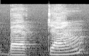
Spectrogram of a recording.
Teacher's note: Ở tiếng trắng có âm tr, khi đọc tiếng trắng thì các con cần cong lưỡi lên.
